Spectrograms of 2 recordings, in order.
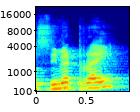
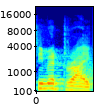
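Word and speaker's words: symmetry: Could frame দাই fearful সিমেট্রাই। দেখো উচ্চারণ কিন্তু সিমেট্রি, কিন্তু উচ্চারণ করতে হচ্ছে সিমেট্রাই। কারণটা কি? আয়ের উচ্চারণ কি আই না? তাহলে আমাকে রাইম মিলাতে হলে কি করতে হবে? সিমেট্রাই বলতে হবে।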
